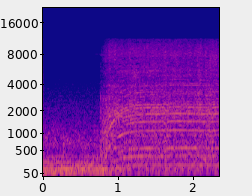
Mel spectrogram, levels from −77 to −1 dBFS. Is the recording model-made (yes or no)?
no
